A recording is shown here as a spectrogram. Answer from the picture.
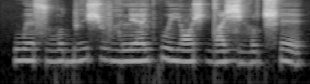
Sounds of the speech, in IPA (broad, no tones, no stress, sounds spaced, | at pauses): w ɪ s ɔ̤ lˠ b e̤ ʃ v a̤ lʲ ɛ lʲ kʷ ɪ j ɔ ʃ dˤ ɪ ʑ ɛ̤ lˠ ʈ͡ʂʰ e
